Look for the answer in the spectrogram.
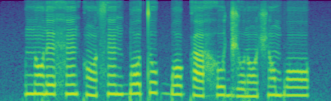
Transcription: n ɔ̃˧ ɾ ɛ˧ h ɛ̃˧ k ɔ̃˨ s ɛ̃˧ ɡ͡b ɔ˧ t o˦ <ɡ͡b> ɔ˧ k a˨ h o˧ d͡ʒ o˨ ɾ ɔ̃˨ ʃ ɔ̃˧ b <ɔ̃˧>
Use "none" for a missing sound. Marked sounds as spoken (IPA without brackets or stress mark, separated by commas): ɡ͡b, ɔ˧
